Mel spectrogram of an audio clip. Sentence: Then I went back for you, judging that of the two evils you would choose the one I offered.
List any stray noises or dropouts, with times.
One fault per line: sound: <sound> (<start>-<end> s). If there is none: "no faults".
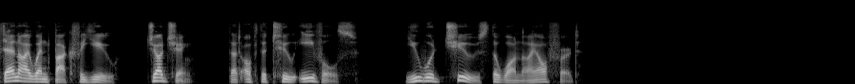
no faults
